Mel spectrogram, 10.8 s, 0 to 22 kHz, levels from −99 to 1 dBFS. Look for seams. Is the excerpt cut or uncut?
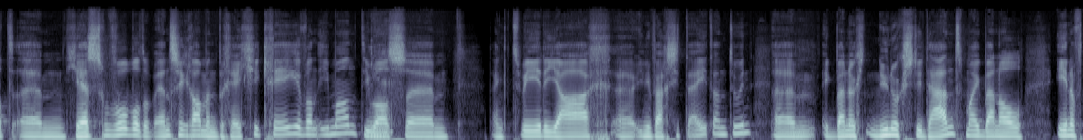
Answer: cut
